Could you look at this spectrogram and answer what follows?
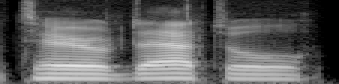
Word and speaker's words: pterodactyl: like why does a pterodactyl uh uh why can't you hear a pterodactyl go to the back bathroom cuz the PE is silent and like just stupid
